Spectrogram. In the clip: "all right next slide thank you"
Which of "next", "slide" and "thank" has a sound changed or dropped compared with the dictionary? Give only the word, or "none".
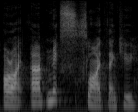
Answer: none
